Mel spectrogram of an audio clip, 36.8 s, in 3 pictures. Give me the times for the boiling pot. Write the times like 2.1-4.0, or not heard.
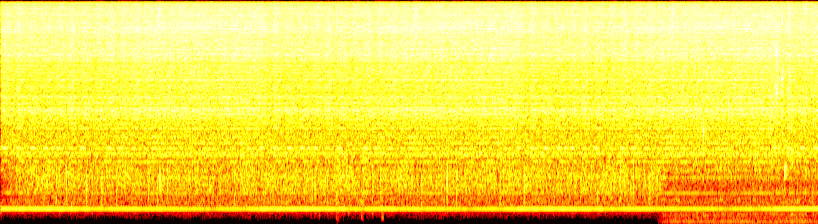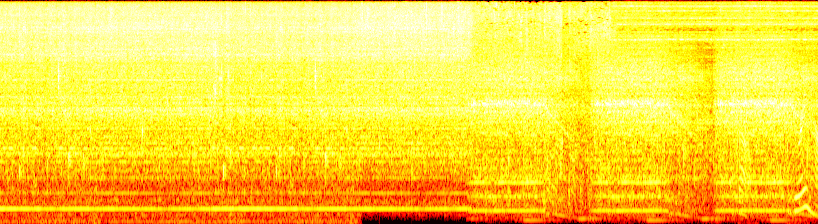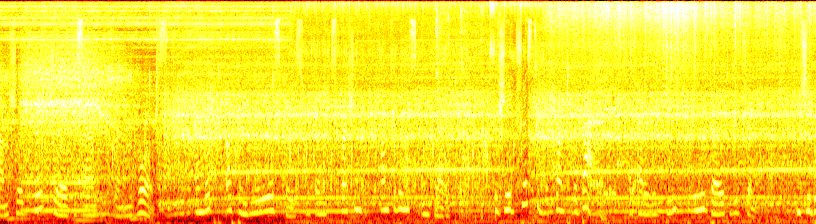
0.1-36.7.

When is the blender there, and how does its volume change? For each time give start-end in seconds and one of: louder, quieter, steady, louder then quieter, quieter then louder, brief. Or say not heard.
0.0-36.7 steady.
